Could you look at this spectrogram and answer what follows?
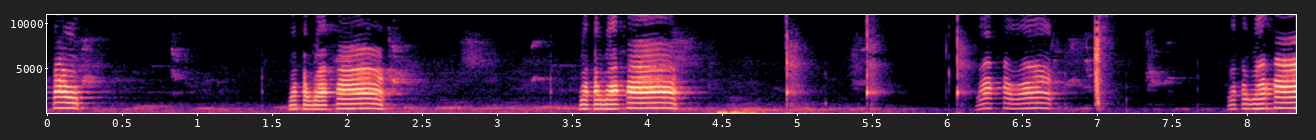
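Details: Talking parrot, caged pet, speaking Urdu/Hindi: short harsh nasal word-like phrases in bursts, separated by pauses, with clicking sounds between.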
